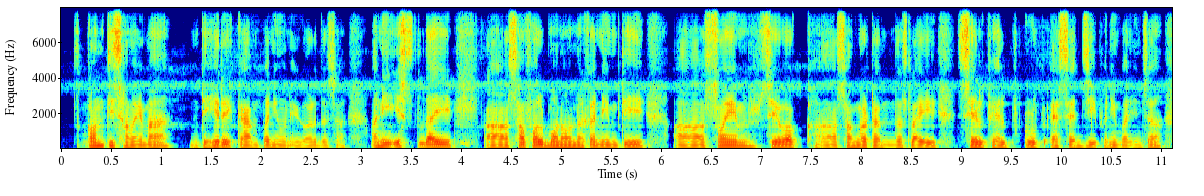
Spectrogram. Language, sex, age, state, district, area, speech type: Nepali, male, 18-30, West Bengal, Kalimpong, rural, spontaneous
